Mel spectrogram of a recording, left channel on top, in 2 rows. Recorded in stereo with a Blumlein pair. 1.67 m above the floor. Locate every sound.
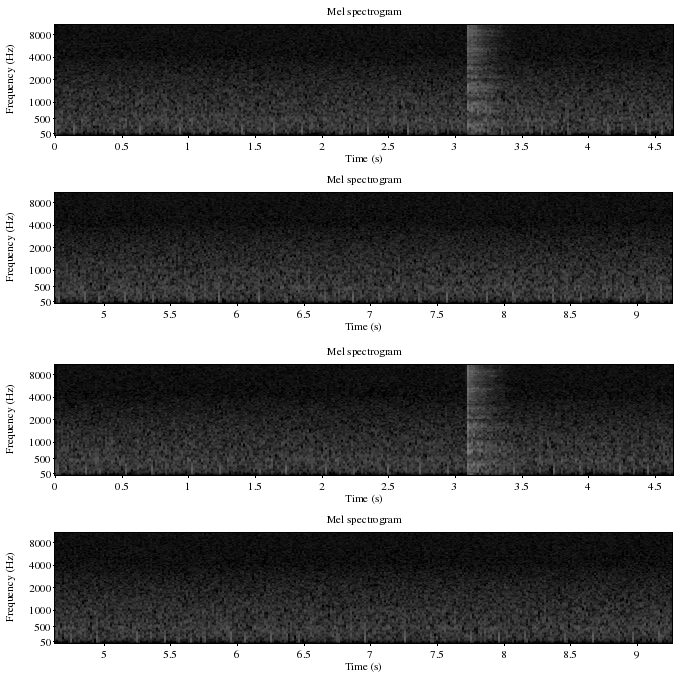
3.1 s keys jangling: 30° right, 1.9 m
